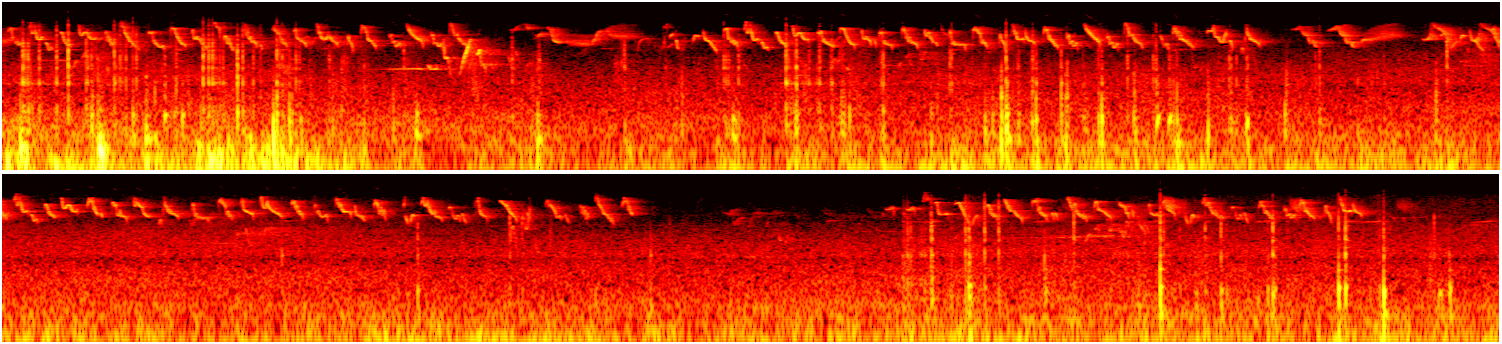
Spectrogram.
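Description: A songbird singing long, rapid runs of high chirps, breaking off about two-thirds of the way through and starting again a couple of seconds later, over a low background rumble.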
